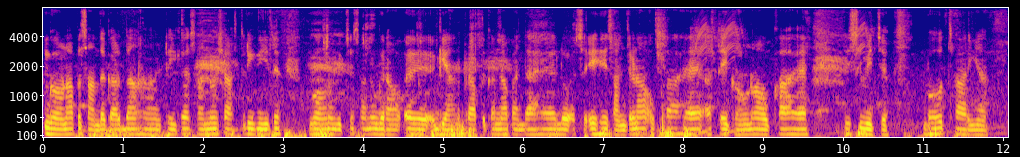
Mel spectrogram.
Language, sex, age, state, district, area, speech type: Punjabi, male, 18-30, Punjab, Shaheed Bhagat Singh Nagar, rural, spontaneous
